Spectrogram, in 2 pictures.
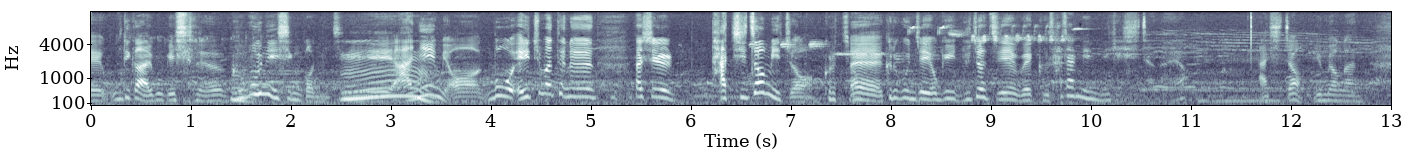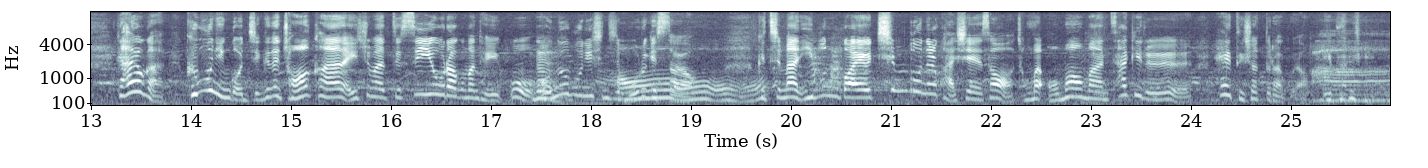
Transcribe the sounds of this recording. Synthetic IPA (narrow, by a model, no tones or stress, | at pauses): uɾiɡaːɭɡoɡe̞ɕʰinɯnkɯbuɲiɕʰinɡʌnd͡ʑia̰ɲimjʌ̰nmʌe̞it͡ɕʰumatʰɯnɯnsʰaɕʰiɭ | tat͡ɕid͡ʑʌmid͡ʑo̰kɯɾʌt͡ɕʰoje̞kɯɾiɡoind͡ʑe̞jʌɡinud͡ʑʌd͡ʑie̞we̞kɯsʰad͡ʑaɲimike̞ɕʰi̥d͡ʑanajo | a̰ɕʰi̥d͡ʑojumjʌŋɦan | kʰhajuɡan | kɯbuɲinɡʌnd͡ʑik̬ɯnde̞t͡ɕʌŋwakʰaneit͡ɕʰɯmatʰɯs͈iioɾaɡomantwe̞ik͈oonɯbuɲiɕʰimd͡ʑimoɾɯɡe̞s͈ʌjokɯt͡ɕʰimanibunɡwaet͡ɕʰimbunɯɭkwaɕʰie̞sʰʌt͡ɕʌŋmaɾʔʌmaomansʰaɡiɾɯɭ | he̞tɯɕʰʌt̚t͈ʌɾaɡo̰jo̰ibuɲi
